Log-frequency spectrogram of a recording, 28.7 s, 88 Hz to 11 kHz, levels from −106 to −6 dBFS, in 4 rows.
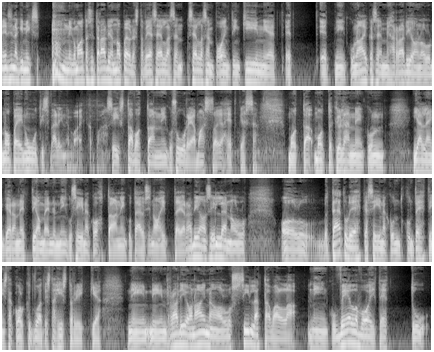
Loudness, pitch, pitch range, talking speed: -22 LUFS, 95 Hz, 85-105 Hz, 160 wpm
